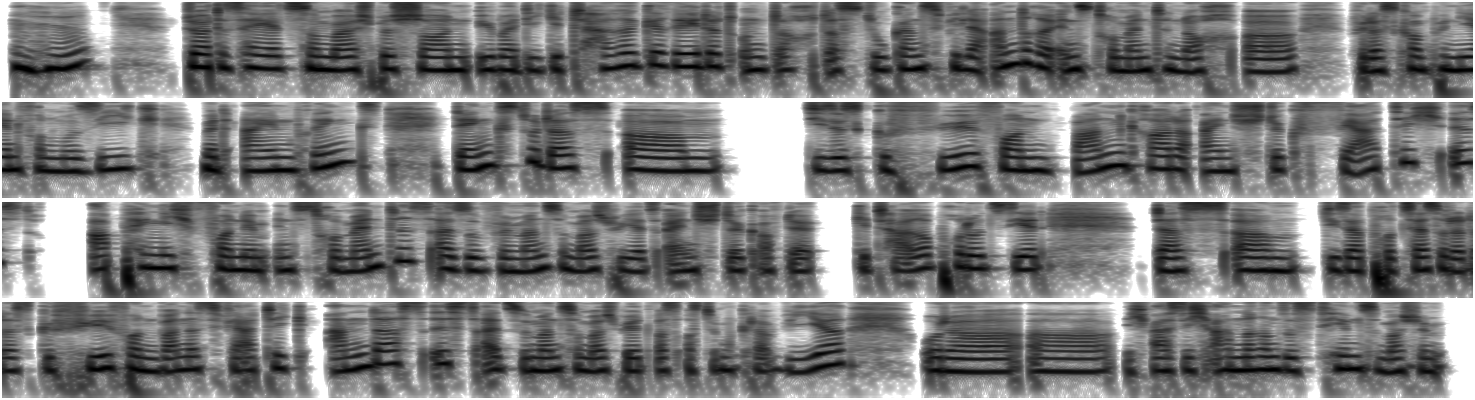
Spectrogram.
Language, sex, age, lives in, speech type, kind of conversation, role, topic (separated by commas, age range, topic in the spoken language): German, female, 20-24, Germany, conversation, podcast, host, Woran merkst du, dass ein Werk fertig ist?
